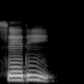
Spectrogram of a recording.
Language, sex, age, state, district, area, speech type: Malayalam, female, 30-45, Kerala, Kozhikode, urban, read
